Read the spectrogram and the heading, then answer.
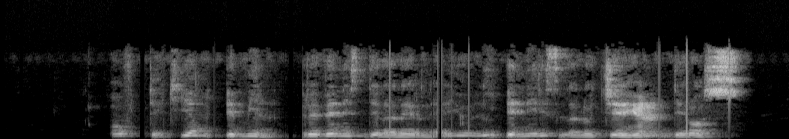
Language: Esperanto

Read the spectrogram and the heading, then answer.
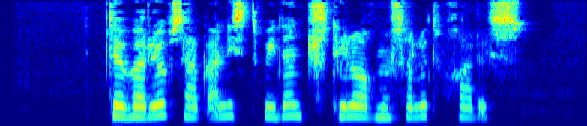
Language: Georgian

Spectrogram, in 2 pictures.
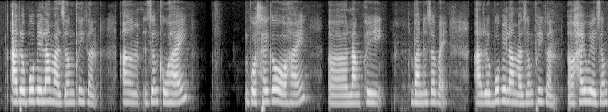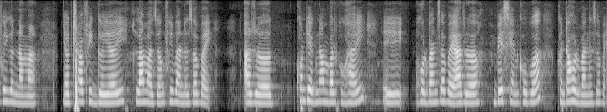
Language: Bodo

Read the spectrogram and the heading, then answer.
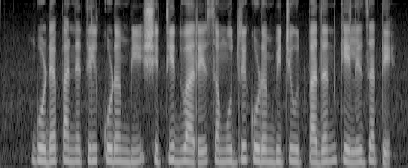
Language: Marathi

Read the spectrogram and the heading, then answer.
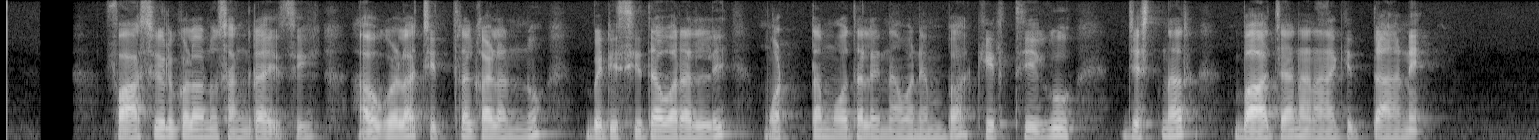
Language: Kannada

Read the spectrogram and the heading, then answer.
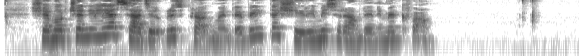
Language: Georgian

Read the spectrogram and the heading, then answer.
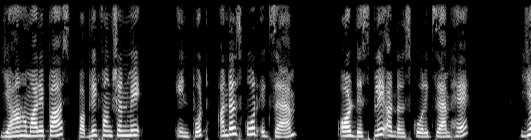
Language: Hindi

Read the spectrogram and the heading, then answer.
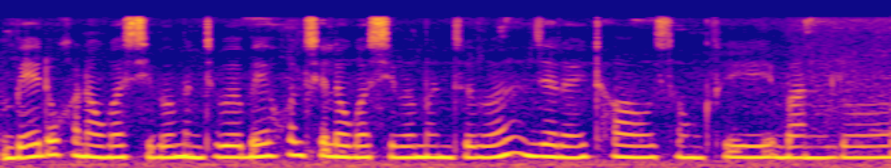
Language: Bodo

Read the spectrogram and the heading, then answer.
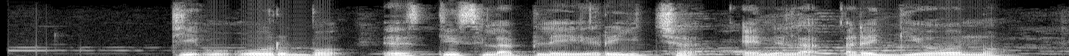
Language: Esperanto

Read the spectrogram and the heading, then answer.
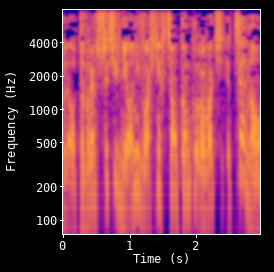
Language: Polish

